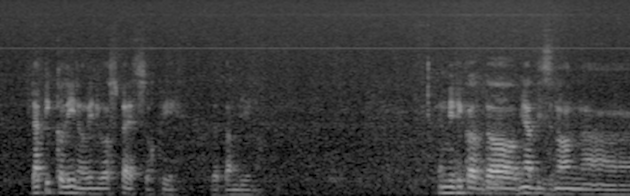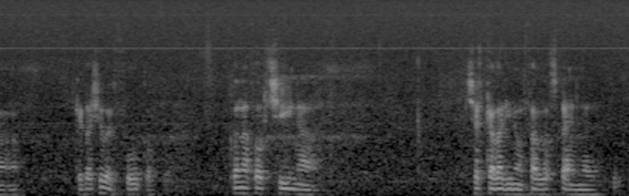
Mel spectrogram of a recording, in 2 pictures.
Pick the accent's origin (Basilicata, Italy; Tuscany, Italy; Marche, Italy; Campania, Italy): Basilicata, Italy; Matera; Insomma, io vengo da Matera, sono nato a Matera.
